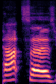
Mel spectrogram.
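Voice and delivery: normal talking voice

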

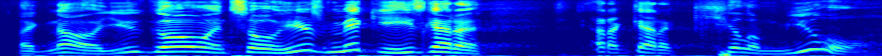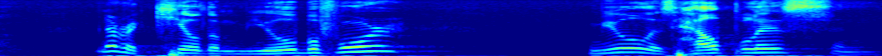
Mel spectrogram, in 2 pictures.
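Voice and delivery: usual speaking voice

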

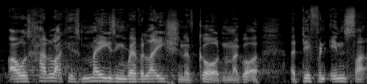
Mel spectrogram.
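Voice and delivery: ordinary talk, nothing marked

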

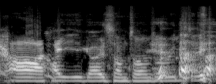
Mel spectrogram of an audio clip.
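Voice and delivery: loud, laughing through the words; giggling protest, can't stop laughing. Real, not acted. Laughing at friends' teasing.

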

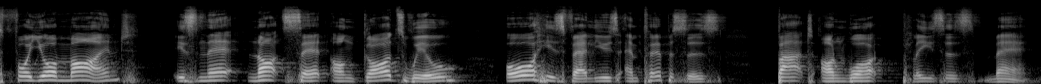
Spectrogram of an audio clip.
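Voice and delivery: slow, weighty reading of scripture, each word laid down. Acted. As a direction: read it out slowly, word by word, like a verse that matters.

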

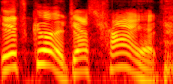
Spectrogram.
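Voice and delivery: high, loud nasal coaxing; nasally parent. Retold or imitated. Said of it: "with that nasally voice".

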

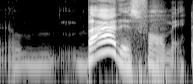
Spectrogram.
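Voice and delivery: imitating woman customer. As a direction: stretch out her request in her put-on voice. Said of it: "And she goes".

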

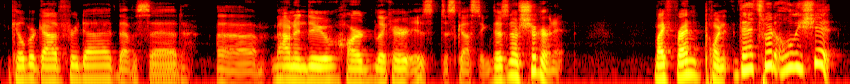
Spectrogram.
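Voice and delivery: ordinary talk

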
